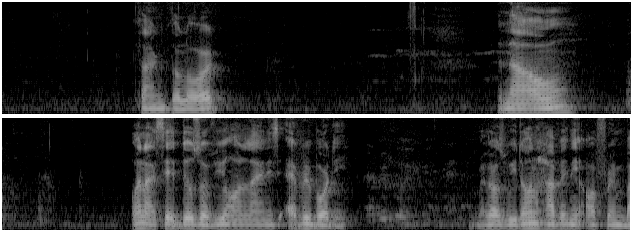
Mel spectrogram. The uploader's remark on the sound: Preached at the FLOW Church Service.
